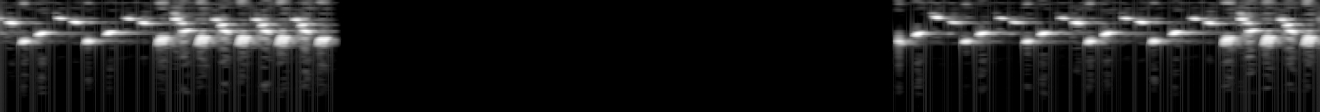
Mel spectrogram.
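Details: Goldfinch song: loud, jangling bursts of fast high twittering that last under two seconds, broken by about three seconds of silence.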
